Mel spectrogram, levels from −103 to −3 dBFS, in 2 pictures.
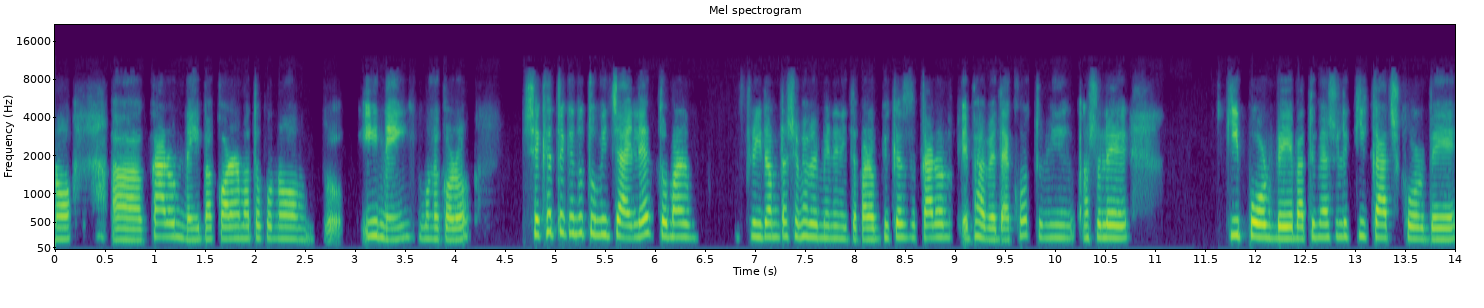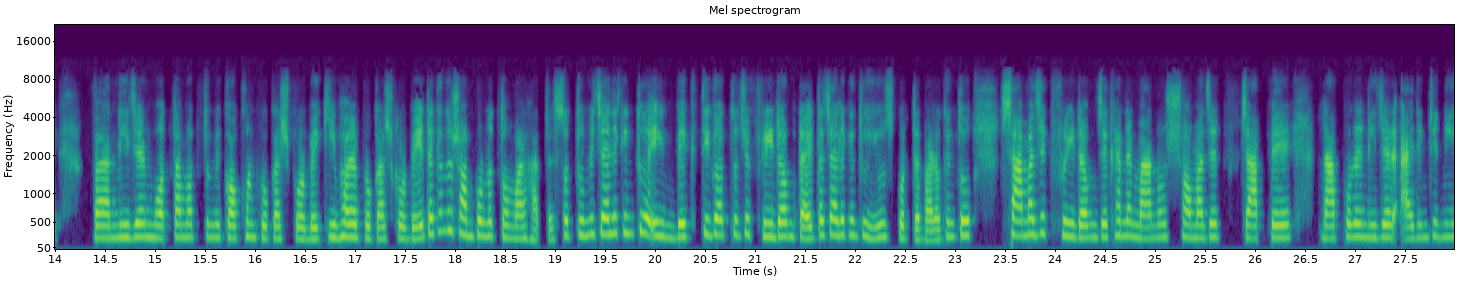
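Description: No technical faults are audible.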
